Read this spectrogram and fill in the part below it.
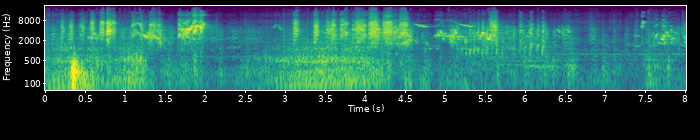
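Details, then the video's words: Budgies eating food: sharp clicks and pecking taps, then scattered high, thin chirps and short warbled twitters, with quieter stretches of soft rustling between bursts. "Parakeet eating food budgies chirping sounds"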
